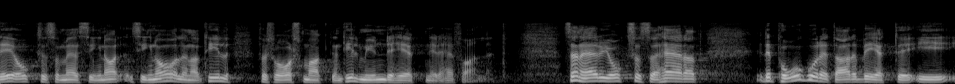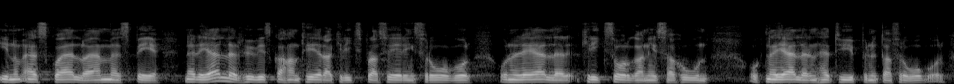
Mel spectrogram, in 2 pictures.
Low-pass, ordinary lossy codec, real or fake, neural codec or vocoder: 7.2 kHz; MP3, 64 kbps; real; none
